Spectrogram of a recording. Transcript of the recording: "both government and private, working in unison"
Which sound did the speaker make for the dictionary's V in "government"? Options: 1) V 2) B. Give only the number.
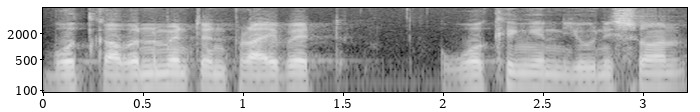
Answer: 2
